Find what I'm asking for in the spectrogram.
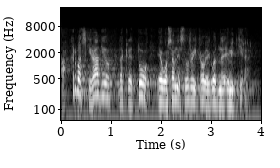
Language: Croatian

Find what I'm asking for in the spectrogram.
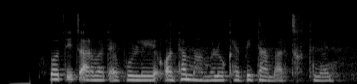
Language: Georgian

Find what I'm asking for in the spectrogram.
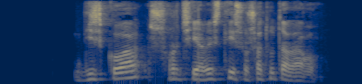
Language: Basque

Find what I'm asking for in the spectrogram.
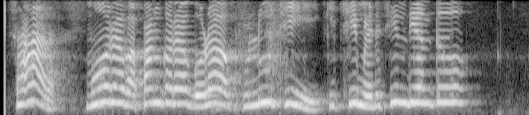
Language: Odia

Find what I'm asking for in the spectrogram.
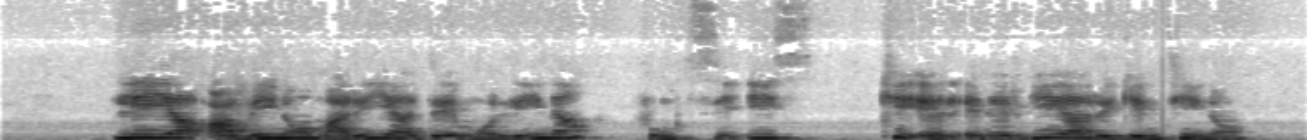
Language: Esperanto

